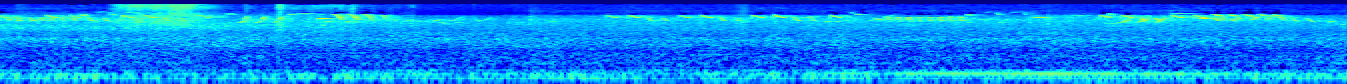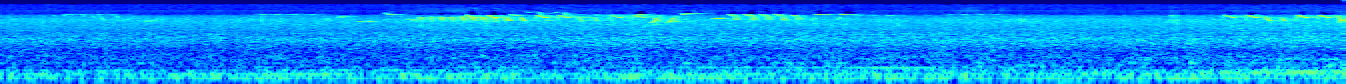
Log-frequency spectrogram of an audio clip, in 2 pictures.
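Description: Small birds singing in repeated short phrases of quick, high notes every second or two, over a steady low rumble of outdoor background noise.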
